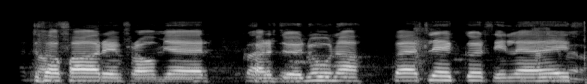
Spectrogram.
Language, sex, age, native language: Icelandic, other, 14, Icelandic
